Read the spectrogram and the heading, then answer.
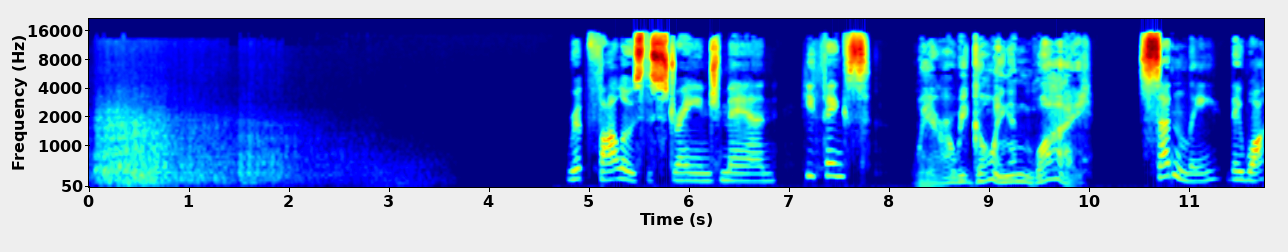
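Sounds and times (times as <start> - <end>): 
deep roll of distant thunder: 0.0 - 3.7
speech: 4.8 - 11.7.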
